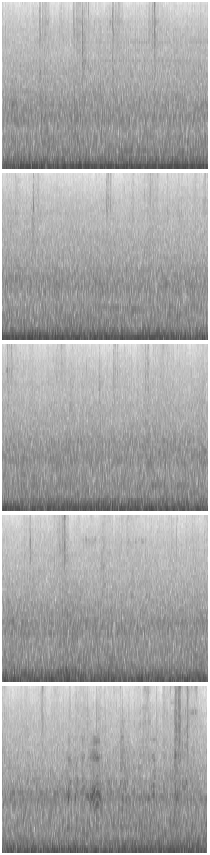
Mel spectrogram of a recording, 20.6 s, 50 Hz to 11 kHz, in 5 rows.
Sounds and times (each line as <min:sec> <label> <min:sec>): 0:10.2 journalists 0:20.5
